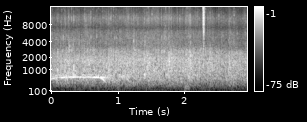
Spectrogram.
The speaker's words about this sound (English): All the people in the sound, our ushers, all the kids department workers. Can we give them a big security? Can we give them a big old clap? Servants, come on. They're serving God. Yeah, give them a big old clap.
